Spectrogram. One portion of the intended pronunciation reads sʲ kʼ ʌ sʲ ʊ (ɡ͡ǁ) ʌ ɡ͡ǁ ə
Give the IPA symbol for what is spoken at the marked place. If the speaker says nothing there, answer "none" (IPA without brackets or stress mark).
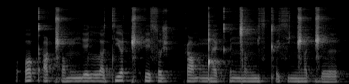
ŋ͡ǁ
